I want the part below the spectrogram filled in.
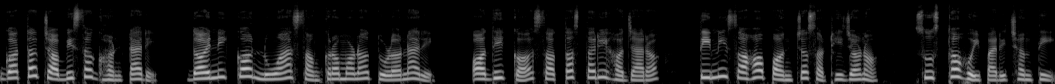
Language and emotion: Odia, neutral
